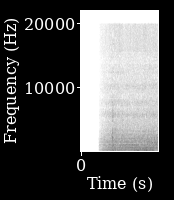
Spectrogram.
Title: Heat Pump Making Loud Noise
